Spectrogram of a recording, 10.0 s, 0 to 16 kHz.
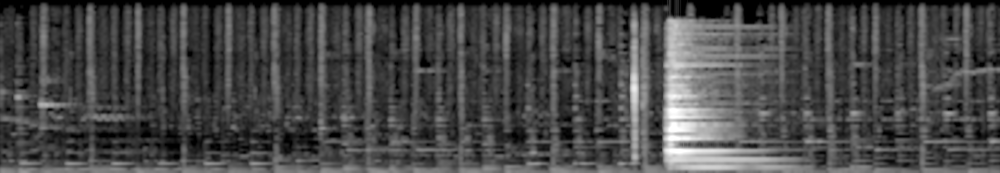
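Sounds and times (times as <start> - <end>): background music with steady beat: 0.0 - 10.0
loud bell-like ding: 6.7 - 8.1.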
